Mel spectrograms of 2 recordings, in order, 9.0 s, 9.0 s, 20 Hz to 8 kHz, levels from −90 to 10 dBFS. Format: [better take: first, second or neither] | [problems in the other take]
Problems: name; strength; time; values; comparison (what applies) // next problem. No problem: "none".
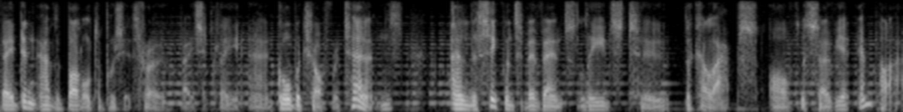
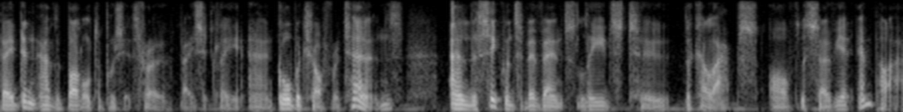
second | noise reduction (neural mask model RNNoise)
